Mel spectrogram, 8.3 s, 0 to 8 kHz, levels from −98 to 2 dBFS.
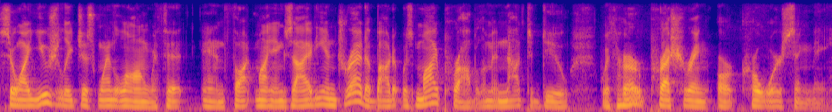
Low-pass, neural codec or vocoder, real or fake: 7.2 kHz; none; real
